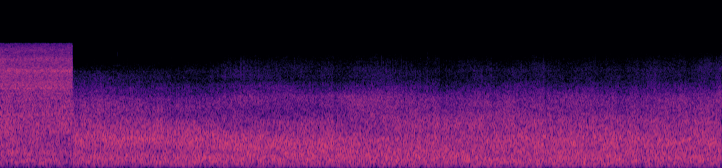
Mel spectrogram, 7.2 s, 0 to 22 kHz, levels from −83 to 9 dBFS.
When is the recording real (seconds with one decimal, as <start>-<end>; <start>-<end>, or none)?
0.0-7.2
